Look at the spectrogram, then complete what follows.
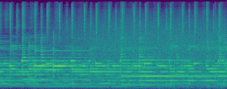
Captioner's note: bright country music; wind blowing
